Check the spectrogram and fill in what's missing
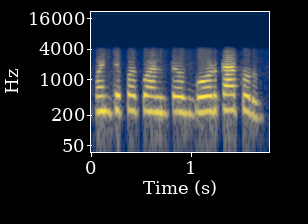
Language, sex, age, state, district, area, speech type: Marathi, female, 60+, Maharashtra, Nagpur, urban, conversation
